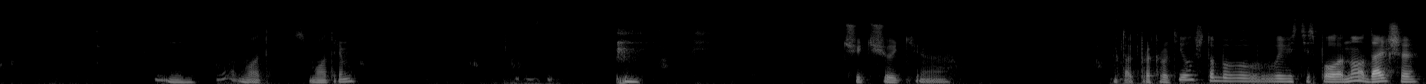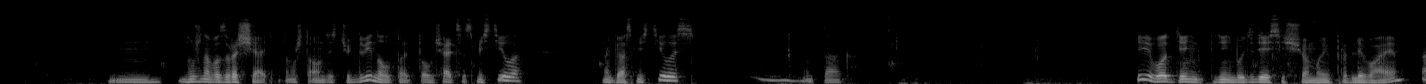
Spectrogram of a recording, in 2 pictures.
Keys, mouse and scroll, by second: 1.3-2.1 drag, 2.4-3.6 alt+drag, 4.6 click, 5.2 alt+middle drag, 5.7-6.6 alt+drag, 7.2 click, 11.0 s, 11.3-12.4 alt+drag, 13.4-14.6 drag, 14.9-15.8 alt+drag, 16.5 click, 17.7-18.6 alt+drag, 19.5 click, 20.3 w, 21.0 click, 22.0 s, 23.0 click, 23.2 alt+v, 24.4 alt+v, 24.8-26.0 drag, 26.1 s, 26.9 a, 27.2 alt+middle click, 28.3-28.5 drag.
